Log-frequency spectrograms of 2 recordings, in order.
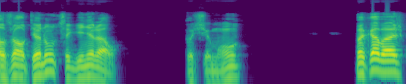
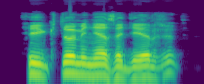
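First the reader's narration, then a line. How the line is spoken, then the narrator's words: Mocking. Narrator (Russian): насмешливо спросил Блад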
